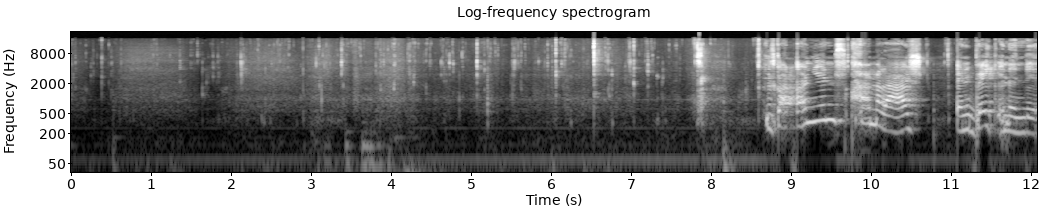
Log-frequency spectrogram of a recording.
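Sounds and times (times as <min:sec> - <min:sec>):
person chewing with wet clicks: 0:00.0 - 0:08.8, 0:10.6 - 0:11.2.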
